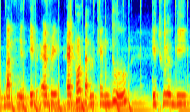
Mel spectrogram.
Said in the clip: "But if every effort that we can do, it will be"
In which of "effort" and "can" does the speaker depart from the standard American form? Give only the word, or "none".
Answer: effort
